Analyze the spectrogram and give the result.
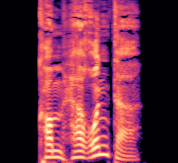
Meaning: singular imperative of herunterkommen
- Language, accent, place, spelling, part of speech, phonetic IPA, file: German, Germany, Berlin, komm herunter, verb, [ˌkɔm hɛˈʁʊntɐ], De-komm herunter.ogg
